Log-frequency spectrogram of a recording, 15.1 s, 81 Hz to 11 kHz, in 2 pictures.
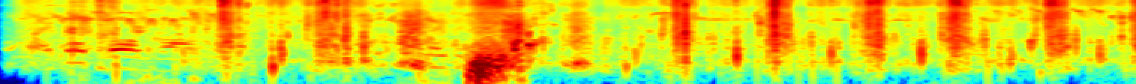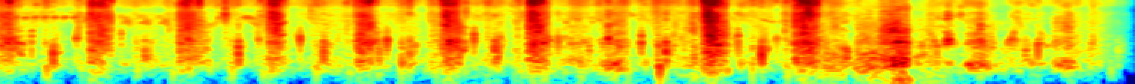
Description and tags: Horse Eating 2 4416
Horse eating grass in field. Recorded with a Tascam DR-40x
bite, biting, chew, chewing, crunch, crunchy, eat, eating, equestrian, grass, hay, horse, horses, munch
